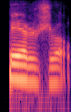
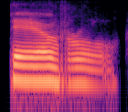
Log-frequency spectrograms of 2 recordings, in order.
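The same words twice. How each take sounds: First: The double R is blended with a harsh j. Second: The double R is a plain trill. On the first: "the Ecuador route, you can kind of do this R, j sound together" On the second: "the double R is the rolled R's"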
